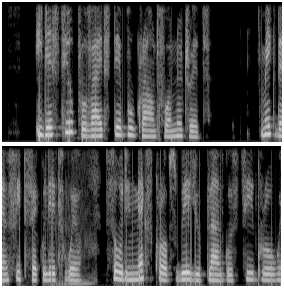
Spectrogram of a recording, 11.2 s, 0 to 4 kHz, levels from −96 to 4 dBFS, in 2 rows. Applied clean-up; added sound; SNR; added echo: none; Zipper (clothing); 20 dB; none.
